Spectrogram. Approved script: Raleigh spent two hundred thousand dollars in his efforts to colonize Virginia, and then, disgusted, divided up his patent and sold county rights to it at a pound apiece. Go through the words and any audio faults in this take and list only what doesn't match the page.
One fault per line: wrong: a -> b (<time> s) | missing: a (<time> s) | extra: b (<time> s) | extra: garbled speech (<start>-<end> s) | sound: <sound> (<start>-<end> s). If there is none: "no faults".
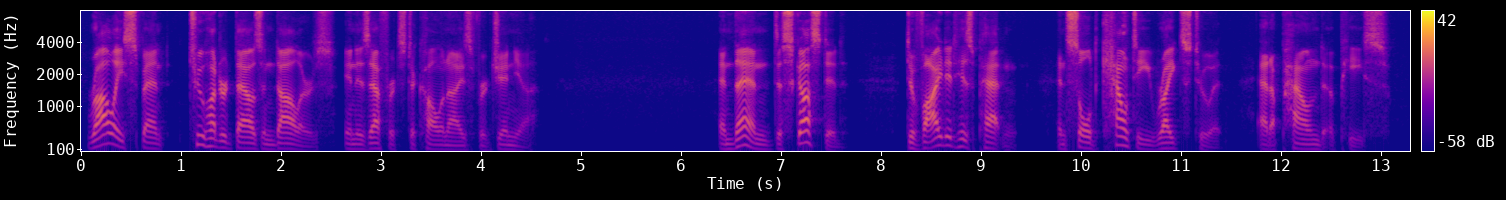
missing: up (8.7 s)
